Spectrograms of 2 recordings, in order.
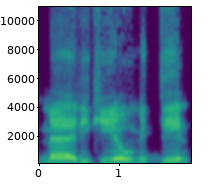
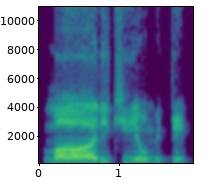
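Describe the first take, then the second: First: The m in Maliki is pronounced light. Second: The m in Maliki is pronounced heavy. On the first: The speaker calls it right. "saying the word Malik in a light fashion" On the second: The speaker calls it wrong. "we make the meme on Malik heavy"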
